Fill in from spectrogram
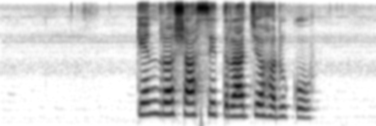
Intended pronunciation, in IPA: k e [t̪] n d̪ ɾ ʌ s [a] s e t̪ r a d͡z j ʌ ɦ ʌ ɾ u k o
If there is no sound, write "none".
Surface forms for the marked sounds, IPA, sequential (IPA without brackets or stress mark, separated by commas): none, a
